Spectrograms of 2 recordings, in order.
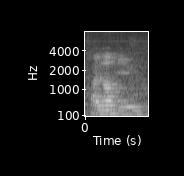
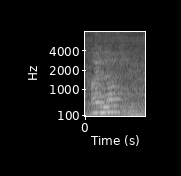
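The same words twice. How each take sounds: First: It is said flatly, with little vocal expression. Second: It is said with much more vocal expression.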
